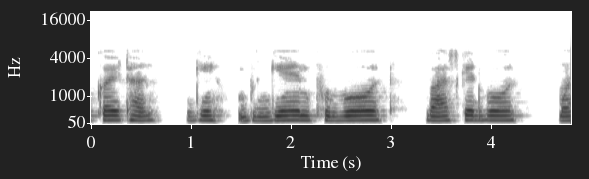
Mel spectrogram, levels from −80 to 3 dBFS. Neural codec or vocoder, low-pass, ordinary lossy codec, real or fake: none; 5.4 kHz; none; real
